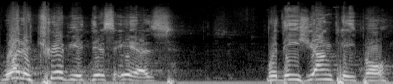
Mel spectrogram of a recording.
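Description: Audible room echo surrounds the voice. A man with an American accent speaks fairly slowly. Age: 70s. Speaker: city council member. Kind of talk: public meeting remarks. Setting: city council meeting.

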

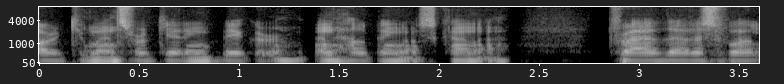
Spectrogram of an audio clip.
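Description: A man speaks with an Icelandic accent, somewhat breathy. The sound is dry with no echo. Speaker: product manager; presenter. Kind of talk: conference talk. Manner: halting. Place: hall.

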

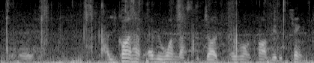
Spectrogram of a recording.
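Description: Noticeable background noise sits behind a man's voice. He speaks at a moderate pace with very wide pitch swings. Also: dry sound with no echo. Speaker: religious group member reading scripture. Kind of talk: casual bible study discussion. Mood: earnest, reflective. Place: open country. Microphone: phone near.

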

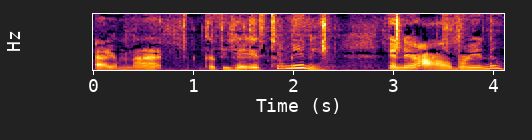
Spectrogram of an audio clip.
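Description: A woman speaks at a fairly slow pace over light background noise, her voice dry with no echo. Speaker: vlogger shopping. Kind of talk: casual vlog chat. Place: shop. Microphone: phone near.

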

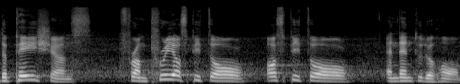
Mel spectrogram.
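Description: A man talks with a French accent. His pace is fairly slow. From southern France. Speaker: corporate general manager; presenter. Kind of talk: conference talk. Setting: stage with audience. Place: stage. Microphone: headset.

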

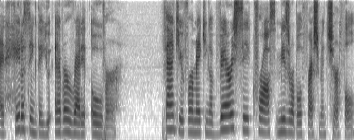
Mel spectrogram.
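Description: A woman's unremarkable speaking voice, medium in pitch with ordinary pitch variation, at a moderate pace in a very clean recording with a silent background. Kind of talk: literary audiobook reading of an epistolary novel.

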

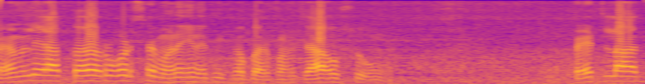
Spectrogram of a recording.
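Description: A man's pitch shifts in an ordinary way while noticeable background noise is heard behind him. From Gujarat, Bhavnagar district (Saurashtra). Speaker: motovlogger. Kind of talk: vlog narration. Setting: outdoors on a motorbike.

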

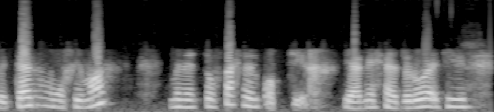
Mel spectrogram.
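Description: A woman speaks at a fairly quick pace in a dry sound with no echo over a quiet background. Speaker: caller. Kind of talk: interview answer. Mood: enthusiastic, warm. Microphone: phone line.

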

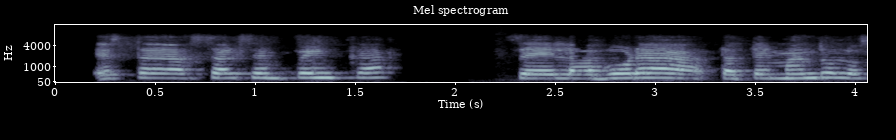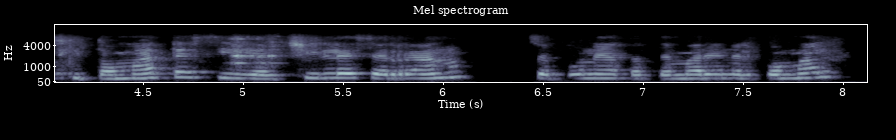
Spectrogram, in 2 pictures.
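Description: The speech moves at a fairly slow pace with monotone, flat intonation. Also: woman. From Mexico, Guanajuato. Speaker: chef; presenter. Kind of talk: cooking demonstration. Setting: restaurant kitchen. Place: kitchen. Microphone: camera far.

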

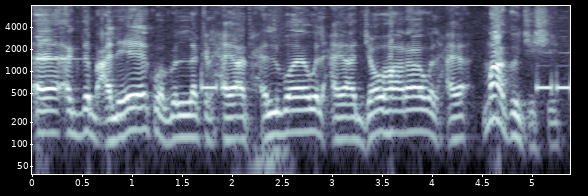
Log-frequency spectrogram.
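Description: A man with an Iraqi accent over light background noise. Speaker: YouTube commentator. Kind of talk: monologue, commentary on politics. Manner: animated, emotional. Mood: earnest, critical. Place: home room.

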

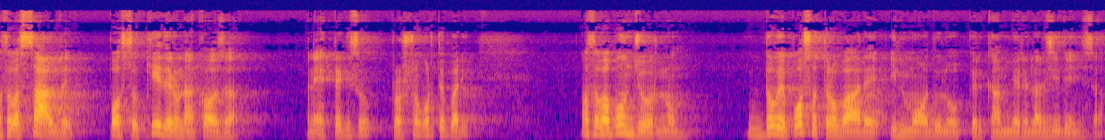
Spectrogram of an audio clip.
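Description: A man's fairly high-pitched voice with ordinary pitch variation, a plain, everyday voice. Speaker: language teacher. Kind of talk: lecture.

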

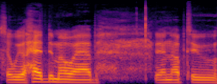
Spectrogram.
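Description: Here a man speaks in a monotone, flat way. The sound is dry, with no echo. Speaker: travel vlogger. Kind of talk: casual vlog chat. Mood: relaxed, reflective. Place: open country. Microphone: phone near.

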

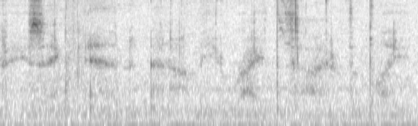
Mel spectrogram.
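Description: Whispered words come at a moderate pace against noticeable background noise. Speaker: ASMR video creator. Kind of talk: ASMR etiquette lesson. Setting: close-mic recording, ASMR style. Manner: whispered, soft-spoken.

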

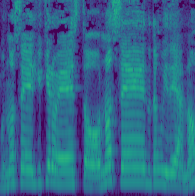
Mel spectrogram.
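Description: With a Mexican accent, a woman talks at a moderate pace in an animated tone with ordinary pitch variation over a quiet background. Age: 20s. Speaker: YouTuber; vlogger. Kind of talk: storytime monologue. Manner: casual, animated. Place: home room. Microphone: phone near.

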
